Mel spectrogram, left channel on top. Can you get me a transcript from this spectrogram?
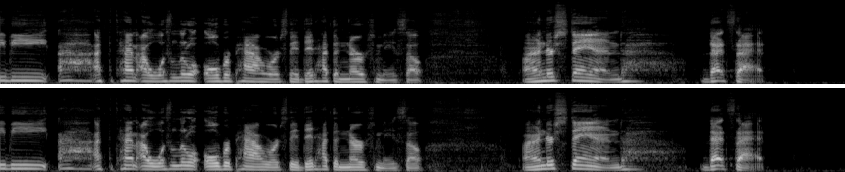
at the time I was a little overpowered, so they did have to nurse me. So I understand. That's that.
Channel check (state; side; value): normal; both; correlation 0.36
